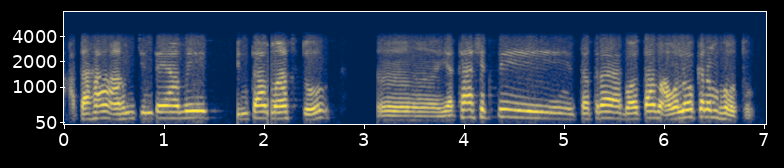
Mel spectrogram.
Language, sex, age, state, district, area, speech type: Sanskrit, male, 45-60, Karnataka, Uttara Kannada, urban, conversation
